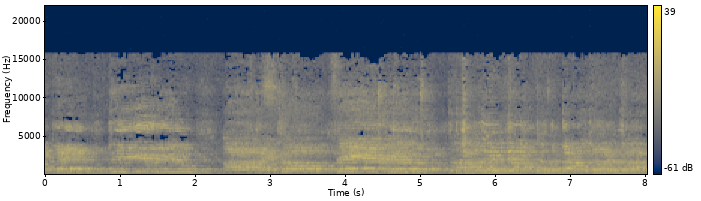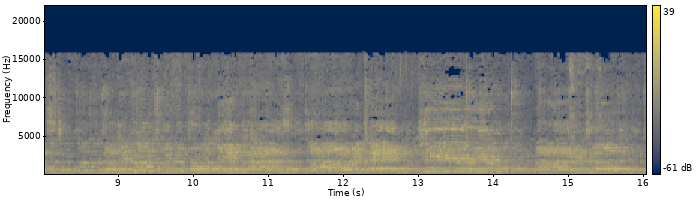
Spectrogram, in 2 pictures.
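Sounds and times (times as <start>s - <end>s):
a cappella group singing: 0.0s - 16.0s.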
